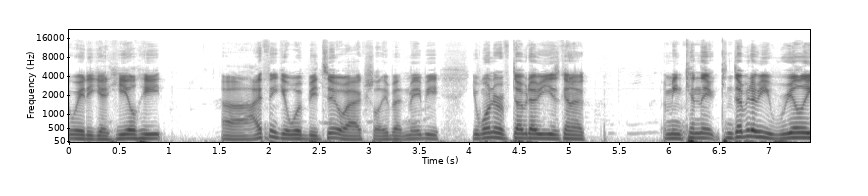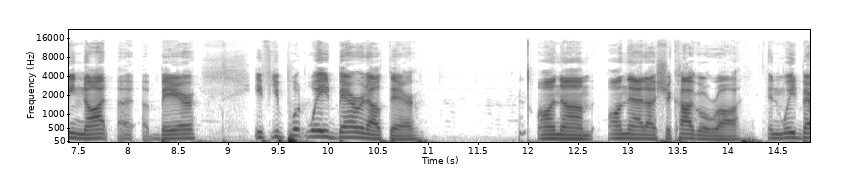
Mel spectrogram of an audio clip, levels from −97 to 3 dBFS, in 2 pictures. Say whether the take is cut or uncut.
cut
